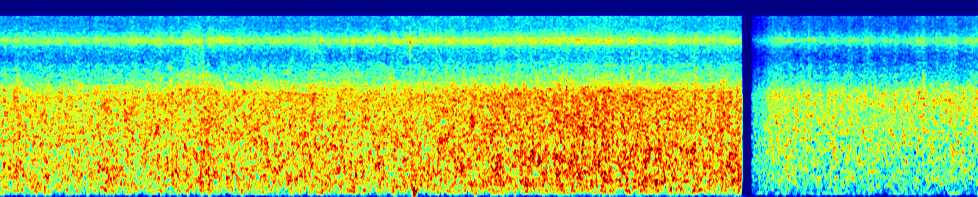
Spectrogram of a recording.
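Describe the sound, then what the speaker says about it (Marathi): Small forest waterfalls rush during monsoon rain, a loud, dense, continuous roar of falling water heard close by, broken only by a momentary dropout near the end. "तुम्ही बघू शकता या साईडला धबधबे आहेत छोटे छोटे आहेत"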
